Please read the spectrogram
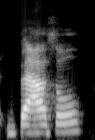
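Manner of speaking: BASIL with a short a, rhyming with "dazzle"; English pronunciation. Shown as a demonstration. Showing how the English say it, BASIL as "BAZ-il". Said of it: "The English pronunciation".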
